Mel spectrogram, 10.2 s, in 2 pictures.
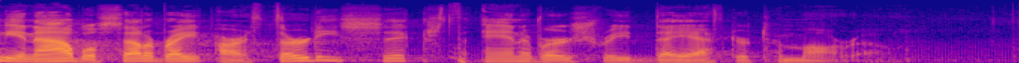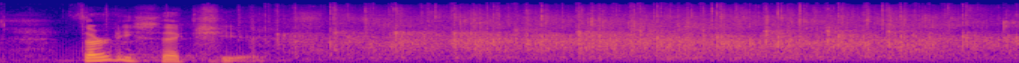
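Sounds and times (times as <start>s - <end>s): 
speech: 0.0s - 4.4s, 5.5s - 6.7s
audience applause: 6.4s - 10.1s.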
